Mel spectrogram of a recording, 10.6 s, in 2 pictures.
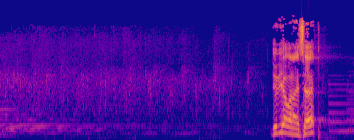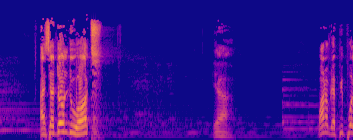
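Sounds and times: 
audience clapping: 0.0 - 4.6
speech: 4.1 - 4.9, 5.9 - 6.9, 8.5 - 8.9, 10.1 - 10.6.

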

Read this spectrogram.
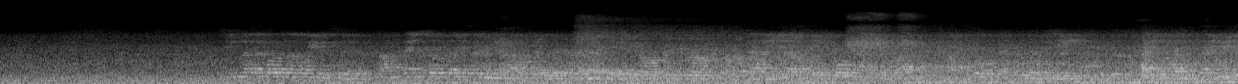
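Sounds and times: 
train rumble on a railway journey: 0.0 - 12.3
sharp hisses: 8.5 - 9.3.

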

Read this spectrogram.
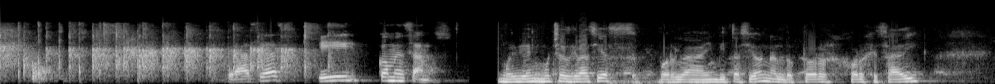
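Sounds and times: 
audience applause: 0.0 - 3.4
speech: 2.3 - 9.4.

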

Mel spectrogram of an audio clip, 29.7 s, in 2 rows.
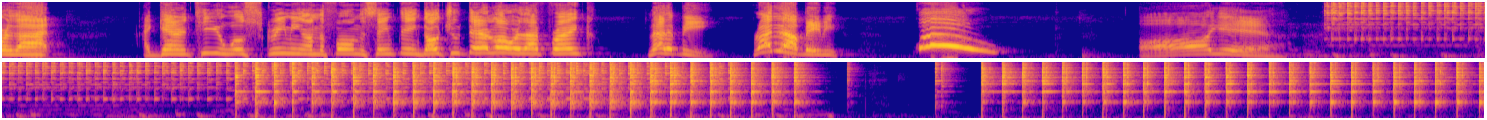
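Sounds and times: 
speech: 1.4 - 8.4, 9.2 - 9.8, 11.4 - 12.8
pots and pans banging in parade: 13.2 - 23.0, 24.6 - 29.6.

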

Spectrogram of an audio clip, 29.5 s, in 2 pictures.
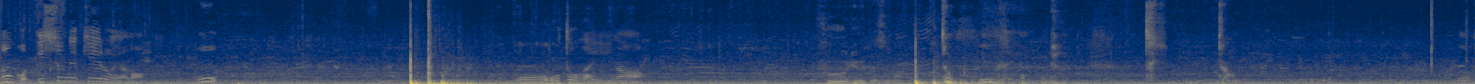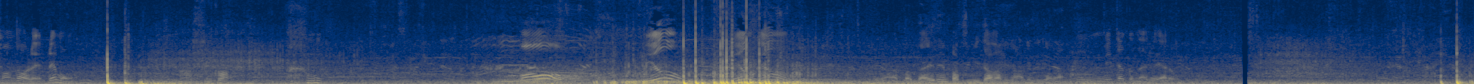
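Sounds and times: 
crowd murmur at a fireworks festival: 0.0 - 29.4
fireworks at a fireworks festival: 4.0 - 7.2, 9.0 - 10.2, 15.8 - 19.1, 20.2 - 25.5, 27.2 - 29.4.

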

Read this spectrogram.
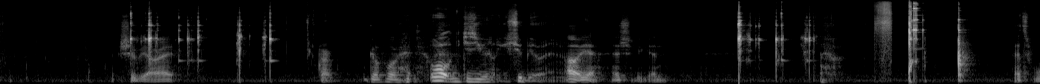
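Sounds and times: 
speech: 1.2 - 2.0, 3.2 - 6.8, 10.2 - 10.4
glass fifth of Tito's vodka being opened: 1.3 - 2.8, 7.4 - 8.2, 8.8 - 9.7.

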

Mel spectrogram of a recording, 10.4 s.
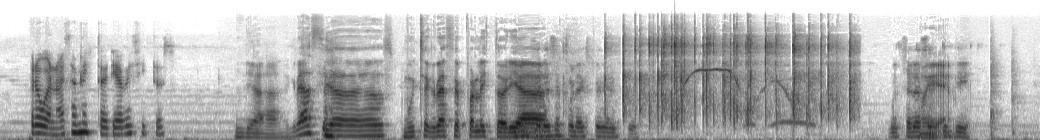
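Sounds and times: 
speech: 0.3 - 6.6, 8.9 - 9.8
vocal whoops: 2.4 - 5.6, 6.4 - 8.6, 9.2 - 9.6
laughter: 2.4 - 8.6, 9.2 - 9.6
small group applauding: 5.1 - 8.6.

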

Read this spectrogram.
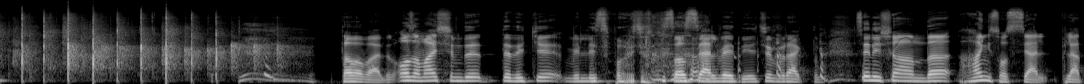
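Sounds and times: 
hands clapping: 0.0 - 3.0
speech: 2.4 - 10.8
laughter: 6.2 - 8.8
person calling out: 6.8 - 8.4.

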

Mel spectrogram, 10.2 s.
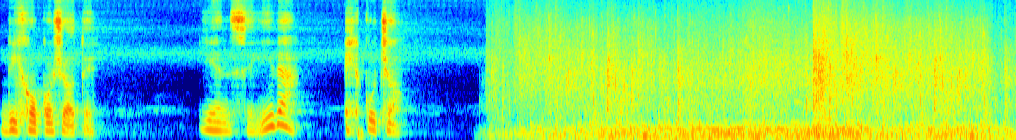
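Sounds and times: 
speech: 0.0 - 1.0, 2.0 - 4.1
large stone starting to move, rumbling: 4.8 - 10.1.

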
